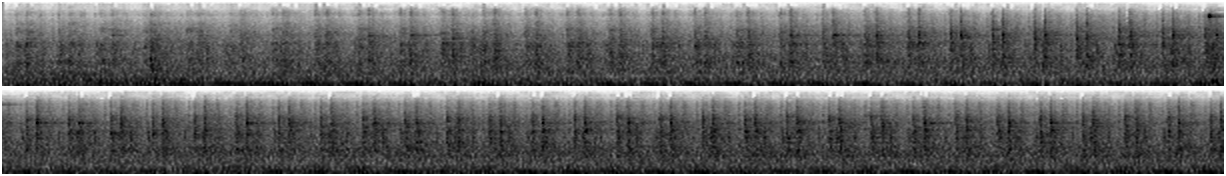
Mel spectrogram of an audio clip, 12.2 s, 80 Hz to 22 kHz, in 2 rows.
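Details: John Deere 530 old two-cylinder tractor idling in winter, not run since hay-wagon use after a no-start with a shot battery; slow, even putt-putt with steady low thump, no knocks: healthy normal idle.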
